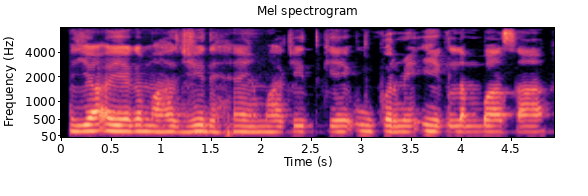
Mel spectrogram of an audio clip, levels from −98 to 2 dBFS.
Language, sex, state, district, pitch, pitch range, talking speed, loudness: Hindi, male, Uttar Pradesh, Jalaun, 155 Hz, 155-165 Hz, 145 wpm, -19 LUFS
